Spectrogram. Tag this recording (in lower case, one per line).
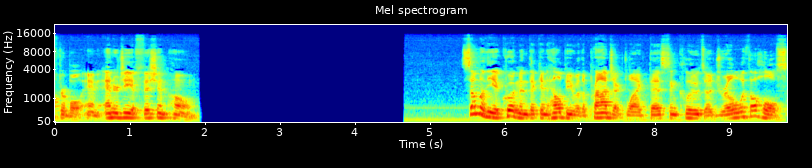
speech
